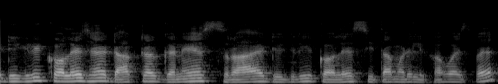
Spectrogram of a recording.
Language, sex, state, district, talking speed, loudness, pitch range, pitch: Hindi, male, Bihar, Sitamarhi, 155 wpm, -31 LUFS, 115-140 Hz, 125 Hz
